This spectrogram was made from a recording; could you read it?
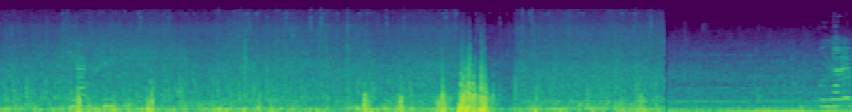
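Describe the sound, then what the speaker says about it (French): Strong wind buffets a sailboat on open water ahead of a thunderstorm, a steady loud roar with gusting microphone noise and sea wash. Near the end the wind drops away sharply to a quieter rumble. "le vent est super gros monté, puis on s'en va dans un orage"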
